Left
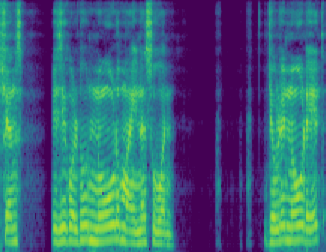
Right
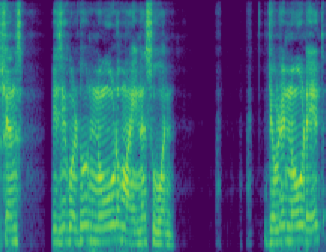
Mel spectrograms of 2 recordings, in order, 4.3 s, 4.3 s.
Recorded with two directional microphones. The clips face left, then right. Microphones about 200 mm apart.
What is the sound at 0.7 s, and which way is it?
Speech, 35° left (ahead or behind).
